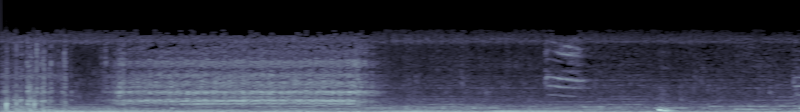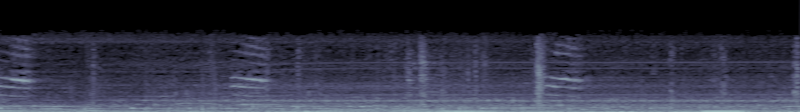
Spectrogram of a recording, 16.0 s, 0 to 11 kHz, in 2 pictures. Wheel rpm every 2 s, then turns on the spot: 30, 50, 0, 0, 0, 0, 0, 0.
none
